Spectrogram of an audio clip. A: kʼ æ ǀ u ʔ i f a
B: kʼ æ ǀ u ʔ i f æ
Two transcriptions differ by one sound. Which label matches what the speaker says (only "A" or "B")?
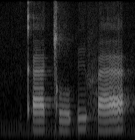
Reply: B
